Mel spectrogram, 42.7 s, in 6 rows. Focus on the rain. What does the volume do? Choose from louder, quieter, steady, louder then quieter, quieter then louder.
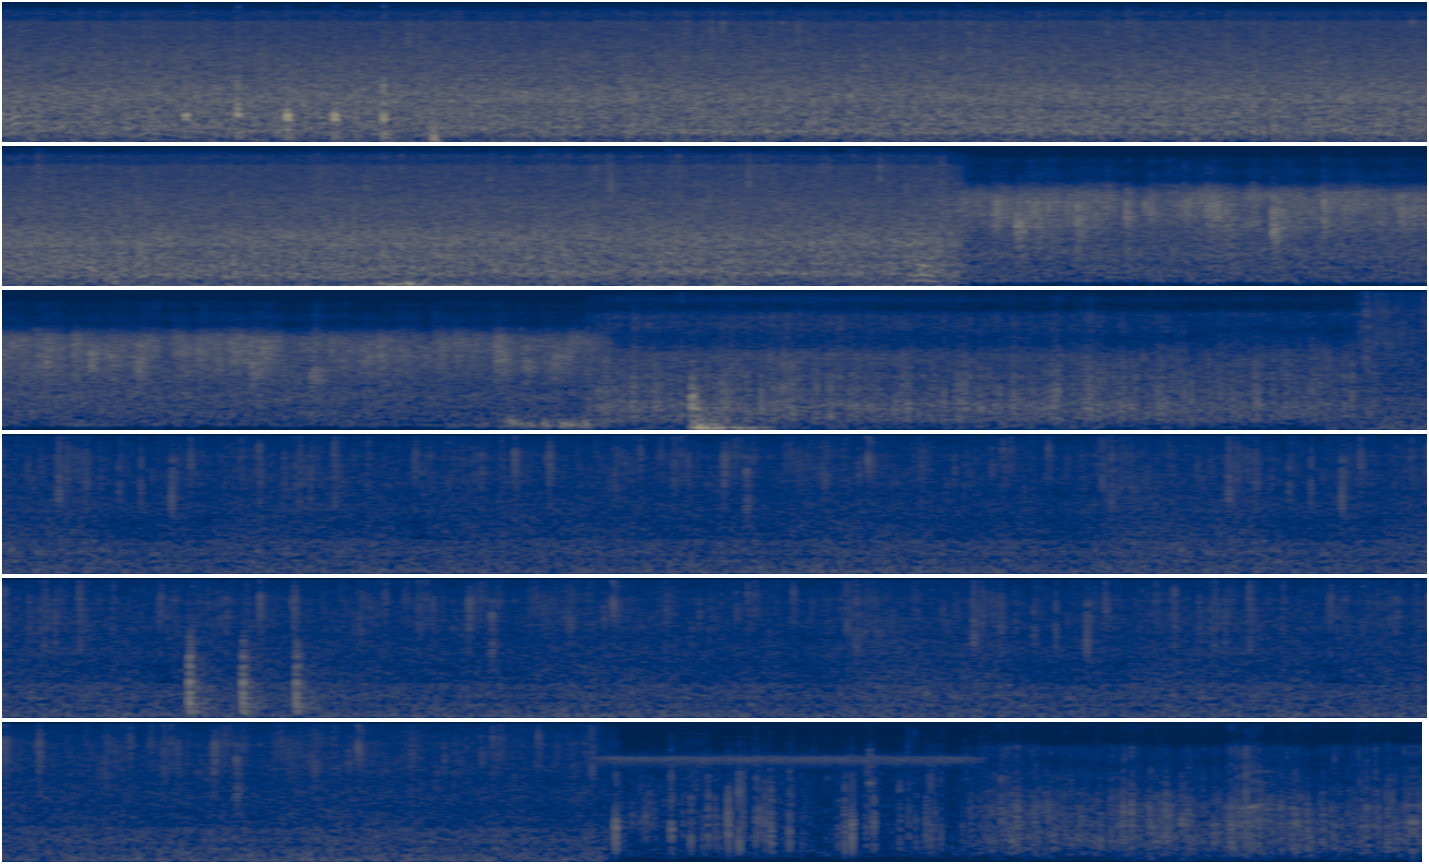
quieter.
